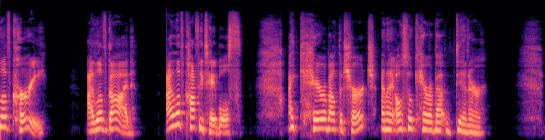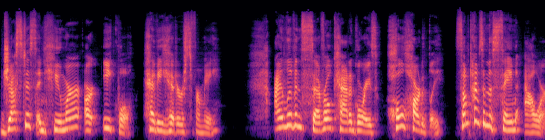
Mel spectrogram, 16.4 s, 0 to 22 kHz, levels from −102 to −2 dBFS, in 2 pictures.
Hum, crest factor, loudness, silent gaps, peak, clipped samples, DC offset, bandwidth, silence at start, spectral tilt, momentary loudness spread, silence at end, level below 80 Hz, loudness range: none; 18 dB; -19 LUFS; 0.82-0.88 s, 0.94-0.98 s, 2.21-2.37 s, 7.44-7.58 s, 11.71-11.80 s; 0 dBFS; under 0.1%; under 0.1%; 16 kHz; 0 s; -4 dB/octave; 11 LU; 0 s; -68 dBFS; 3 LU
